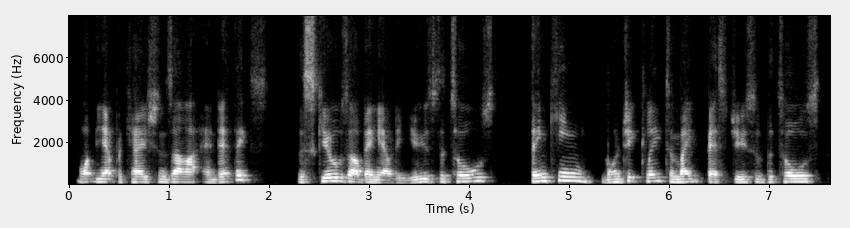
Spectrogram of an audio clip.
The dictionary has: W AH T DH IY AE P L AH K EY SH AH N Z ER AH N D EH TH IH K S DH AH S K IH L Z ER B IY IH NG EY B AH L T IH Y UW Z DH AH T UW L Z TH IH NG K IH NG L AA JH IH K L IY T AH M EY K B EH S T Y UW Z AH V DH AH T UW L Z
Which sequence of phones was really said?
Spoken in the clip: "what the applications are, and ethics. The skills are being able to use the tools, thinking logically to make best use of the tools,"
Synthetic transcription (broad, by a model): W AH T DH IY AE P L AH K EY SH AH N Z ER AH N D EH TH IH K S DH AH S K IH L Z ER B IY IH NG EY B L T IH Y UW Z DH AH T UW L Z TH IH NG K IH NG L AA JH IH K L IY T AH M EY K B EH S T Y UW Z AH V DH AH T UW L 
